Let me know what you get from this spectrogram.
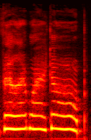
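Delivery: high mock call to wake him; mock yell. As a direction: call his name high, half-shouting. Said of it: "they're all yelling at him".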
